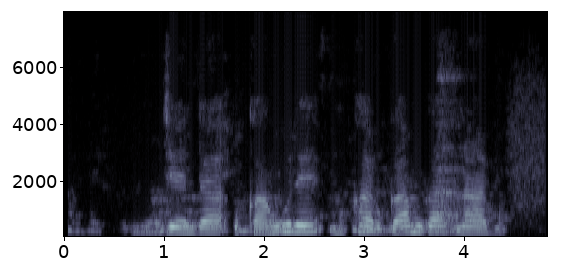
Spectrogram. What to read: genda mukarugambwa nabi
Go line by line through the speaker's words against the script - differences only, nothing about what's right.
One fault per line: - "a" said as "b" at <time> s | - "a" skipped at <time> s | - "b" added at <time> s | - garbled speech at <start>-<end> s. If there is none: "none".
- "ukangure" added at 1.7 s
